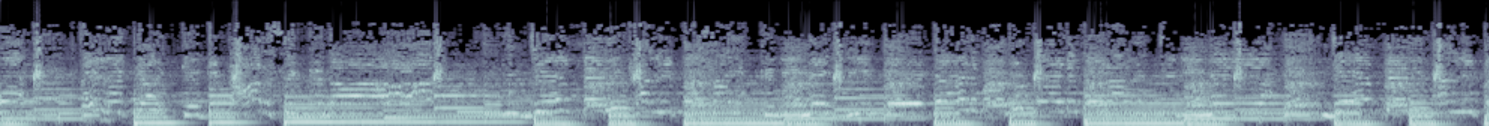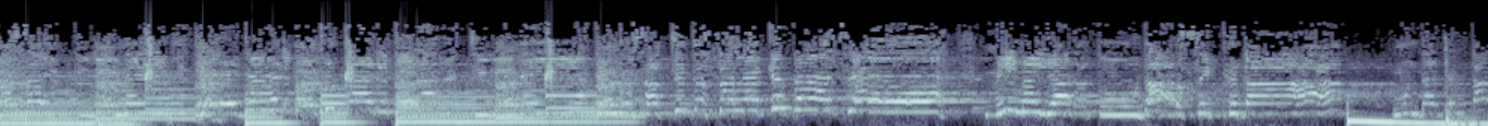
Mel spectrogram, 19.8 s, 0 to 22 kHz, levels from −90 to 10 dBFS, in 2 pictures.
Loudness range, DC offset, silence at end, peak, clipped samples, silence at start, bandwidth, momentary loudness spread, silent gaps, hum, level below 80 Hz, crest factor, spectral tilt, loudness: 2 LU; under 0.1%; 0 s; 0 dBFS; under 0.1%; 0 s; 12 kHz; 4 LU; none; none; -20 dBFS; 10 dB; -5 dB/octave; -11 LUFS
